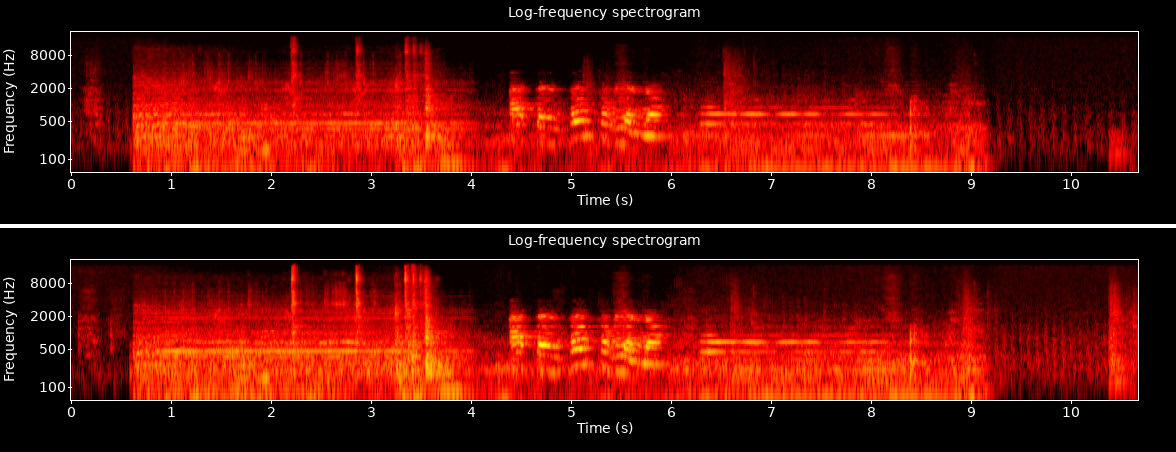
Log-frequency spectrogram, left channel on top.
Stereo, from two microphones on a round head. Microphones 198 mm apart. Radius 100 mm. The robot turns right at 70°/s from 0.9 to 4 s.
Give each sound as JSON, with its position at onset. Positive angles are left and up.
{"t": 0.6, "sound": "a sliding door", "azimuth_deg": 130, "distance_m": 0.6}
